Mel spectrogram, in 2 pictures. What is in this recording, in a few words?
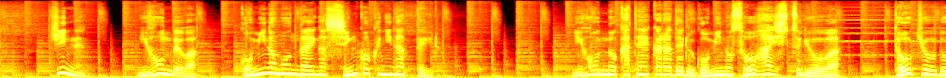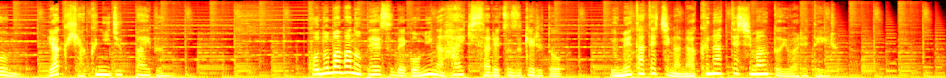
narration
